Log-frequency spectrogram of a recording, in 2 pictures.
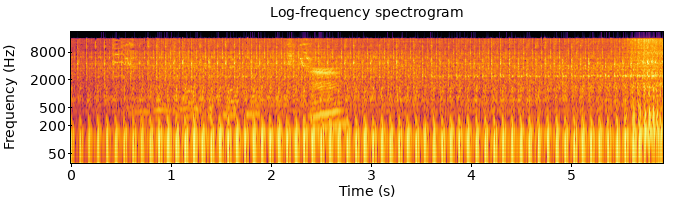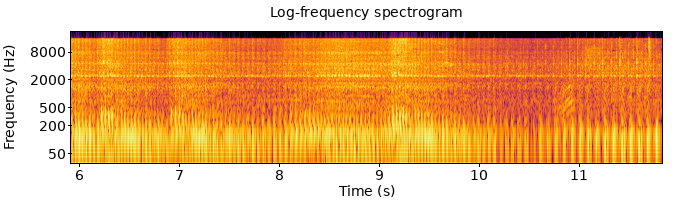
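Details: TMX155 single-cylinder engine, timing gear already replaced: steady mechanical clatter about four per second rising with revs; still noisy, play found at the cam gear pin; timing gear noise.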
